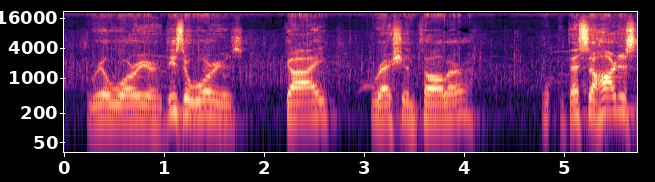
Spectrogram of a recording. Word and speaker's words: Guy Reschenthaler: Guy Reschenthaler. That's the hardest name in the Senate to pronounce, but I've learned how to pronounce it.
